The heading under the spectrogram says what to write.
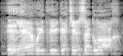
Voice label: voice message left engine damaged, crew ships russian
